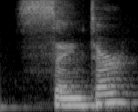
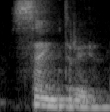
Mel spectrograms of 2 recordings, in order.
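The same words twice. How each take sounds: First: "center" with final -ter, tune going up; American -ter ending. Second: "centre" with final "tre", lower, tune falling; British-spelling -tre ending. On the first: ("center" com "ter" no final, entonação subindo) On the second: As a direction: say "centre" as spelt, tre last. ("centre" com "tre" no final, entonação descendo) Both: Shown as a demonstration. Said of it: "Mesma coisa".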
